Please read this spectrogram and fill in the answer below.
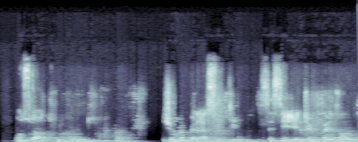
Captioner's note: speaking in French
